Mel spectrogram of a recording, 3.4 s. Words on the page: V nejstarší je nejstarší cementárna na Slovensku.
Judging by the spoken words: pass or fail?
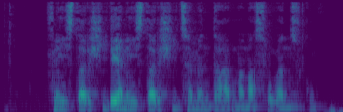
pass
